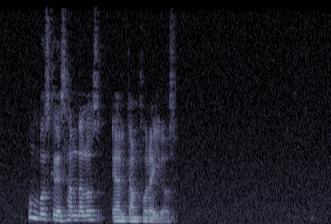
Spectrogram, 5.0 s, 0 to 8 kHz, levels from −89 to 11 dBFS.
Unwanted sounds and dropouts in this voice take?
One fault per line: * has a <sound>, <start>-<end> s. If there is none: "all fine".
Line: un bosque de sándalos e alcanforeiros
all fine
